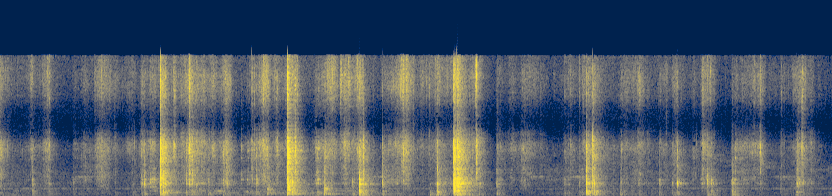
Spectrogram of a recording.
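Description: Hand kneading a mash of grated boiled potato and soaked semolina in a steel plate: irregular soft squishing, with sharper knocks of fingers against the steel, a handful of louder ones a couple of seconds apart.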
